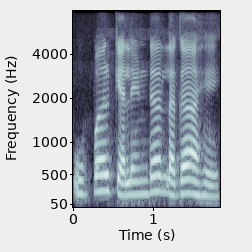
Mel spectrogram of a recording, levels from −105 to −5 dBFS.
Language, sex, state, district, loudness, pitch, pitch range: Hindi, female, Chhattisgarh, Raigarh, -18 LUFS, 205 Hz, 195-235 Hz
